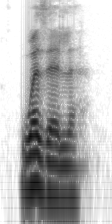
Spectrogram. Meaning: 1. female equivalent of oiseau (“bird”) 2. a virgin
- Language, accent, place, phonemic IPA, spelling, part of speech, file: French, France, Lyon, /wa.zɛl/, oiselle, noun, LL-Q150 (fra)-oiselle.wav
